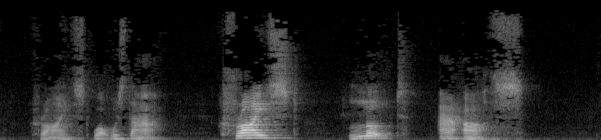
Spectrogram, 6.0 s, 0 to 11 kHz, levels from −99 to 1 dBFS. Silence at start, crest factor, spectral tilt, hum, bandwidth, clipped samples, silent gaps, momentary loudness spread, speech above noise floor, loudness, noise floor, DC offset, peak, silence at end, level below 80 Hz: 0.4 s; 24 dB; -6 dB/octave; none; 10.5 kHz; under 0.1%; none; 19 LU; 41 dB; -32 LUFS; -72 dBFS; under 0.1%; -10 dBFS; 0.8 s; -72 dBFS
